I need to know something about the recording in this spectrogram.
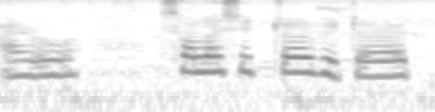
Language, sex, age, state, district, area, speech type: Assamese, female, 18-30, Assam, Darrang, rural, spontaneous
